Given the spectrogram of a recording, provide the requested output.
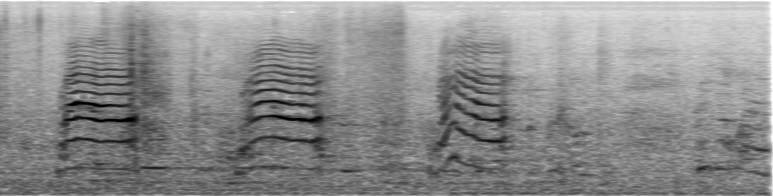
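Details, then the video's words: Fluffy house cat loudly asking for food, giving three strong harmonic meows in quick succession, the last sliding down in pitch, followed by quieter faint mews; indoor setting with low background murmur. "Loudly Meowing Fluffy Cat Asks for Food"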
